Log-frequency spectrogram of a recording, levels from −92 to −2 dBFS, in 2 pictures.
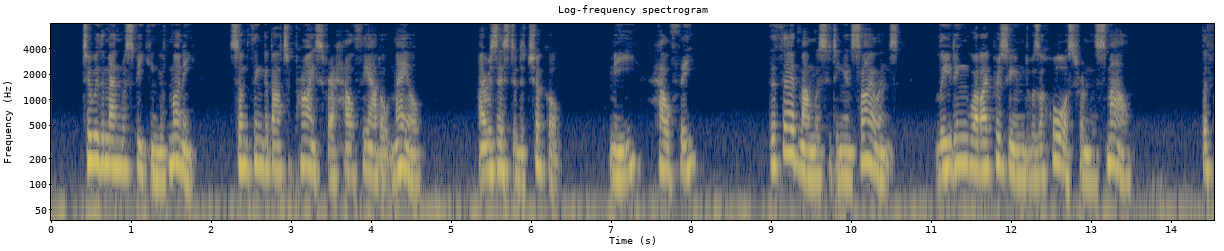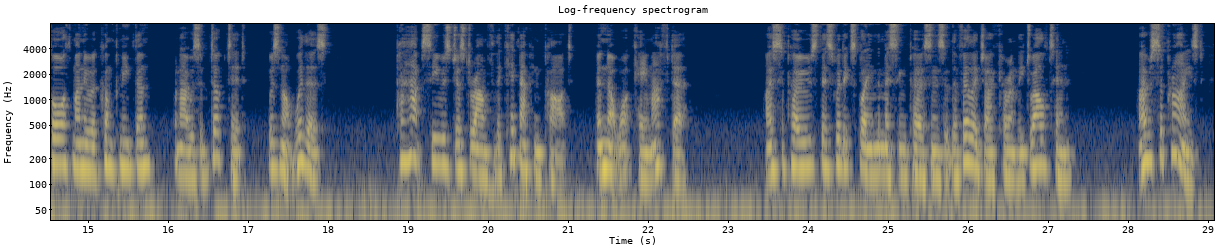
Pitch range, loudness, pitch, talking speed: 115-160 Hz, -28 LUFS, 135 Hz, 175 wpm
